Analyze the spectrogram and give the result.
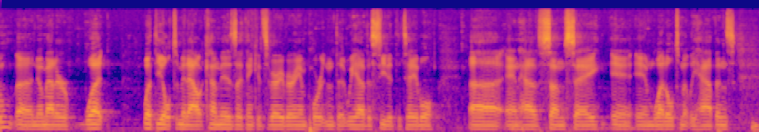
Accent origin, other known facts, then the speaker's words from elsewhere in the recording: Tulsa, Oklahoma, United States; moved away as an adult; also born or lived in Chicago; now in Wichita, United States; I'm a transplant to Wichita. I grew up in Tulsa, so not far from here. Went to school at University of Oklahoma. Spent a couple of years up in Chicago doing production management work before I moved down here.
